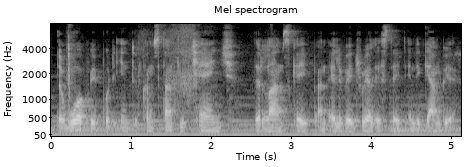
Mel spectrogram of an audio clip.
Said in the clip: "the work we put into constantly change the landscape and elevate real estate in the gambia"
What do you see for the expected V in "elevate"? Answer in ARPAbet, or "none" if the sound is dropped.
V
